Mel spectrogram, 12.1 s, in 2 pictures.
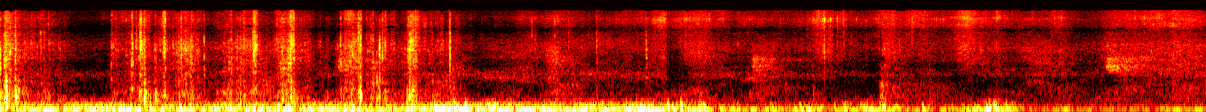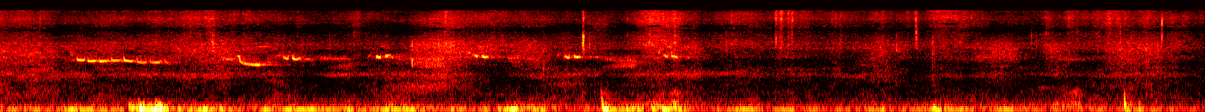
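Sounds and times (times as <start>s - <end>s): small bird chirping: 5.5s - 11.6s.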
